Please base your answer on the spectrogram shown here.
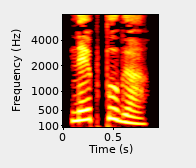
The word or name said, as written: ನಿಪಕ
